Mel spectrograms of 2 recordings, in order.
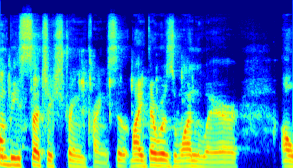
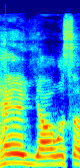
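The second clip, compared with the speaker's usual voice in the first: mock over-the-top hyped vlogger voice, higher; 6 semitones higher, 4 dB louder than usual. Imitating a prank video host opening his video: over-the-top prankster intro. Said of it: "They'd be over the top".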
